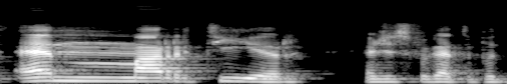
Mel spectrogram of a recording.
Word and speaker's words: martir: So double M, same as double N, right? So I have to go for double M. Inphonation. Mmartire, right?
